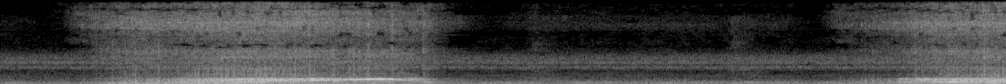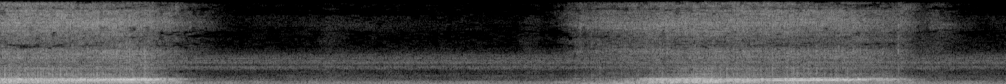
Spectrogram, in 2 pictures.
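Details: Habitual snorer recorded during a personal review of anti-snoring devices, apparently while using one: three loud, rumbling snores, one every three to four seconds, each over a second, with quieter breathing between.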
